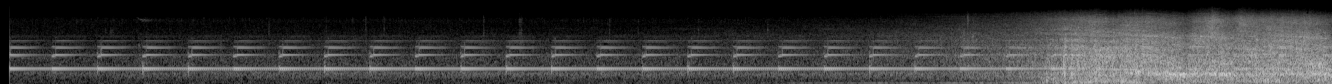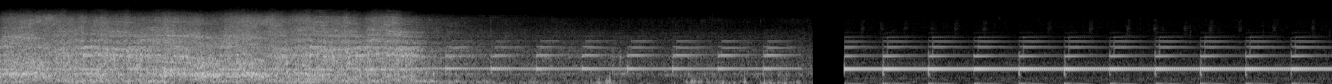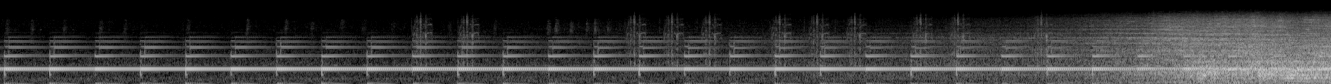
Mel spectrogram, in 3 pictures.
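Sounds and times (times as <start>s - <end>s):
level-crossing warning bell: 0.1s - 39.9s
train wheels clattering on rails: 9.2s - 20.6s, 22.9s - 39.9s.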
